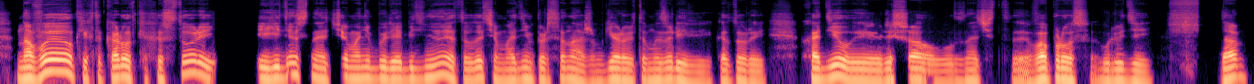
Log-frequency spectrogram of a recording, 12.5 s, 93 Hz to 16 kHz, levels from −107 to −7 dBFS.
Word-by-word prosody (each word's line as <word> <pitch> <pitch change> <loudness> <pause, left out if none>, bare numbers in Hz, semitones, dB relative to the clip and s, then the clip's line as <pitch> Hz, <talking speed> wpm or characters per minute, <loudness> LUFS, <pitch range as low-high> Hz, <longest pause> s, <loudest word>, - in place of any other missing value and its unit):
новелл, 175 +10 +6
каких-то 120 -3 -7
коротких 135 -3 +1
историй, 165 - 0 0.4
и 135 - -1
единственное, 135 0 0
чем 130 +5 -3
они 130 +1 0
были 125 -1 0
объединены- 125 +6 -2
это 120 -7 -1
вот 120 - -1
этим 120 -3 -3
1 120 +1 -2
персонажем- 110 -3 -4
Геральтом 115 -1 0
из 115 - -1
Ривии, 100 -6 -2
который 105 0 -3 0.3
ходил 130 +1 +3
и 120 - +2
решал, 115 -1 0
значит, 110 0 -6
вопросы 115 +1 +2
у 115 0 -4
людей, 110 -3 -2 0.7
да? 130 +4 +3
120 Hz, 130 wpm, -24 LUFS, 110-130 Hz, 0.7 s, новелл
